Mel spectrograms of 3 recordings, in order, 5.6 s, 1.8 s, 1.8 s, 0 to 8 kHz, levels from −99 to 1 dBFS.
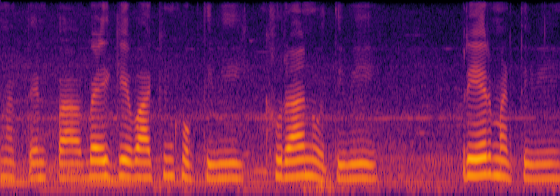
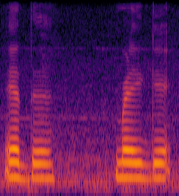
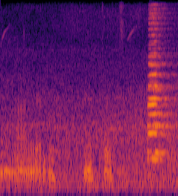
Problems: background sounds at intervals, background conversations at intervals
